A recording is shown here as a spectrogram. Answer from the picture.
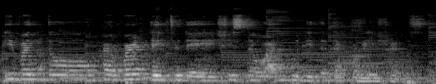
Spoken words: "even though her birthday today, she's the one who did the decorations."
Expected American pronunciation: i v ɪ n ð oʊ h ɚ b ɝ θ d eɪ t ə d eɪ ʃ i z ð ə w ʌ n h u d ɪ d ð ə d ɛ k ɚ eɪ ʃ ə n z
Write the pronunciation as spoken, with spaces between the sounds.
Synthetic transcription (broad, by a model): i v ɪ n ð oʊ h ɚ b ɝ t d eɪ t ə d eɪ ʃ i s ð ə w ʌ n h u d ɪ d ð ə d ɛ k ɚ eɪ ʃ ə n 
